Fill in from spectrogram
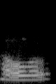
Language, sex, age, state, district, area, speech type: Marathi, female, 30-45, Maharashtra, Thane, urban, conversation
